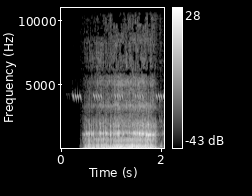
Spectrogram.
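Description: A rough, growling, pig-like grunt that starts about half a second in and lasts about a second and a half, over a steady chirping of crickets.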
